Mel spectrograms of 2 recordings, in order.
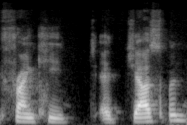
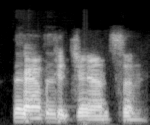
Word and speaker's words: Famke Janssen: Frankie Jasmine or Jasmine or whatever how you pronounce the name. The Famke Janssen.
